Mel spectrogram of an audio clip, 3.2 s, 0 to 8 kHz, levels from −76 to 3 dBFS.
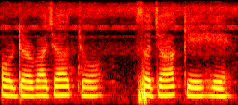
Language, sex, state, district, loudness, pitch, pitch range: Hindi, female, Arunachal Pradesh, Longding, -16 LUFS, 185 Hz, 180-195 Hz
